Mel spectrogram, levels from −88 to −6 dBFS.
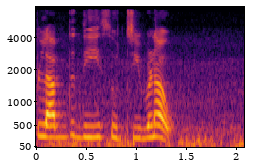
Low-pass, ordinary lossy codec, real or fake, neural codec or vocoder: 7.2 kHz; none; real; none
